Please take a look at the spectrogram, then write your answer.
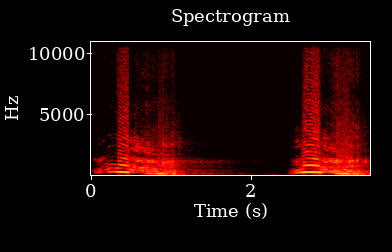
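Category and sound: animal, african lion roaring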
